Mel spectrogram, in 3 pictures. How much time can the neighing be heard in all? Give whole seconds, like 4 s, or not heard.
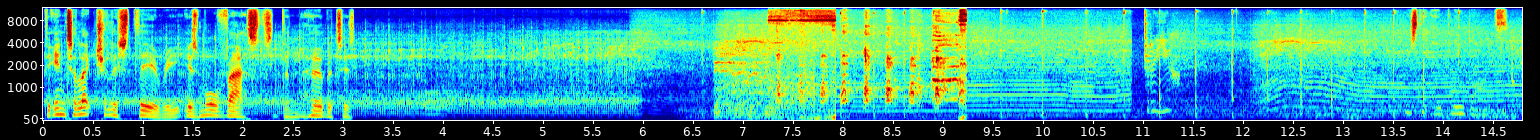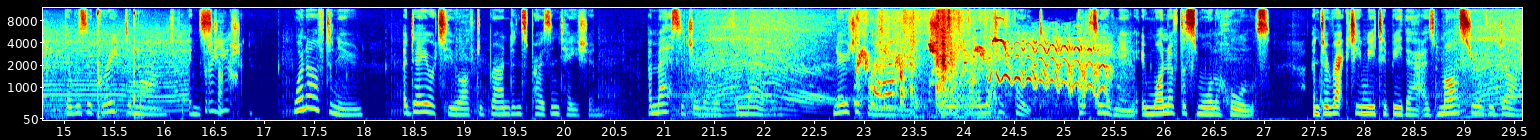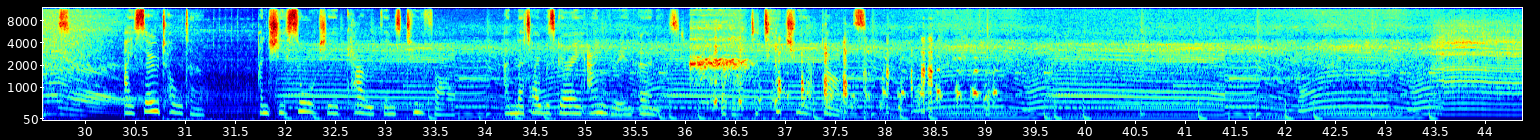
3 s.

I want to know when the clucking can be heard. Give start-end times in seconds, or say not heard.
7.2-9.2, 22.9-24.5, 36.2-39.1.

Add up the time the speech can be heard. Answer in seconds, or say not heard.
27 s.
